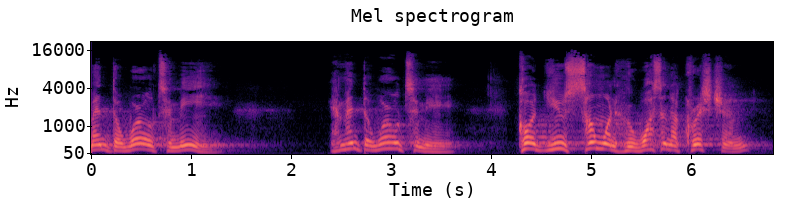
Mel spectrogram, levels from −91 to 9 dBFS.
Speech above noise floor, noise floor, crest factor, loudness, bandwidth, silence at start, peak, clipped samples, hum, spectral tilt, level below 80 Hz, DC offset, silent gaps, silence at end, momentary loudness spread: 46 dB; -70 dBFS; 18 dB; -25 LUFS; 15 kHz; 0 s; -8 dBFS; under 0.1%; none; -4 dB/octave; -68 dBFS; under 0.1%; none; 0.2 s; 13 LU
